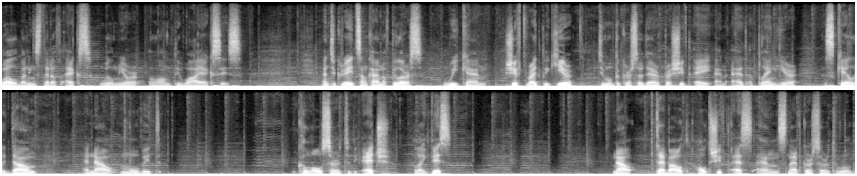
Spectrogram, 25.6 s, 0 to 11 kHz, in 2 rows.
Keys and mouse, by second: 0.8 click, 2.2 click, 2.8-4.4 middle drag, 5.0 shift+middle click, 5.4 middle click, 10.0 shift+a, 11.3 Tab, 11.6 s, 12.9 click, 15.0 shift+z, 18.6 click, 22.5 Tab, 23.4 shift+s.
